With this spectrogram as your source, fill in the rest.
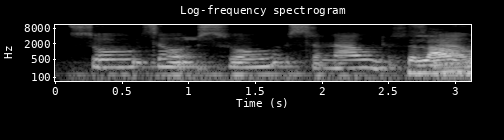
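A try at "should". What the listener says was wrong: नहीं, L silent है, L silent है, शुड क्या बोलेंगे, अगर एस एच की जगह डब्ल्यू लिख देंगे तो क्या बोलेंगे,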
